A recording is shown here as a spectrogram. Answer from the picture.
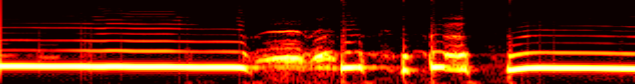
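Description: A young man's long whooping cheer, "woo", held at a steady high pitch, then broken, laughing sounds, then a second long "woo" starting near the end.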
